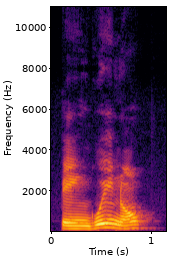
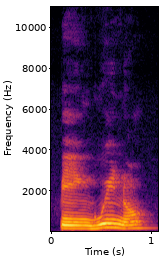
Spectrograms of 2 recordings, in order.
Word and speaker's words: pingüino: quién, quién means who, is not pronounced the letter U, except in some words that contains diathesis, such as pingüino, pingüino, pingüino.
